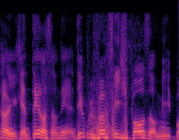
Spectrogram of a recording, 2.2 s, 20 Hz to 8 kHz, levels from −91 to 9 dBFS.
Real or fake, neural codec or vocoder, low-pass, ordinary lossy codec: real; none; 7.2 kHz; MP3, 64 kbps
